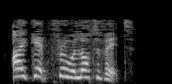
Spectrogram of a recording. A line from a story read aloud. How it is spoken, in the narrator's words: her mother snapped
